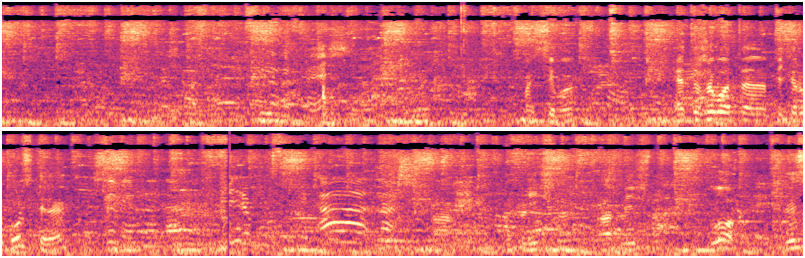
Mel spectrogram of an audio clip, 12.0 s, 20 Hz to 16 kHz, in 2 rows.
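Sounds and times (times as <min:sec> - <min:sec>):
background music: 0:00.0 - 0:12.0
chatter of voices: 0:00.0 - 0:12.0.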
